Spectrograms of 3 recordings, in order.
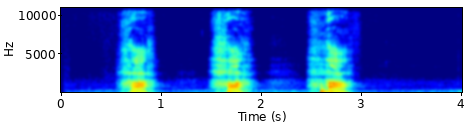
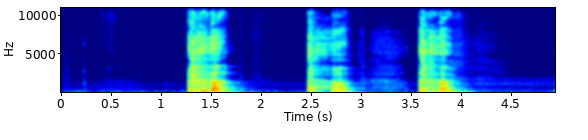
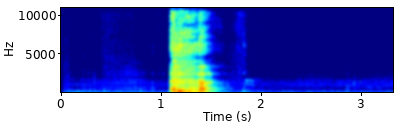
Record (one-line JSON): {"exhalation_length": "4.0 s", "exhalation_amplitude": 13756, "exhalation_signal_mean_std_ratio": 0.32, "three_cough_length": "4.9 s", "three_cough_amplitude": 14201, "three_cough_signal_mean_std_ratio": 0.33, "cough_length": "3.3 s", "cough_amplitude": 16958, "cough_signal_mean_std_ratio": 0.26, "survey_phase": "beta (2021-08-13 to 2022-03-07)", "age": "45-64", "gender": "Male", "wearing_mask": "No", "symptom_runny_or_blocked_nose": true, "symptom_onset": "6 days", "smoker_status": "Never smoked", "respiratory_condition_asthma": false, "respiratory_condition_other": true, "recruitment_source": "REACT", "submission_delay": "0 days", "covid_test_result": "Negative", "covid_test_method": "RT-qPCR"}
